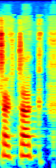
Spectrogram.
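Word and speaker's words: tuk-tuk: They call them to It's not a tuk tuk. It's a tuk tuk is how they say it, but it's spelled like tuk tuk.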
